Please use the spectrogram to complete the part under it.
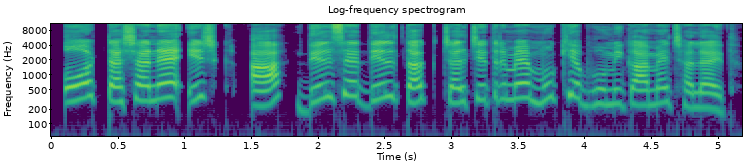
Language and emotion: Maithili, neutral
